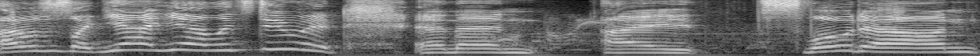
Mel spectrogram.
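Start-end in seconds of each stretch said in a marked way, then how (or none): 0.5-2.0 tiny, squeaky, very high-pitched voice. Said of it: "in my little, like, squeaker voice".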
